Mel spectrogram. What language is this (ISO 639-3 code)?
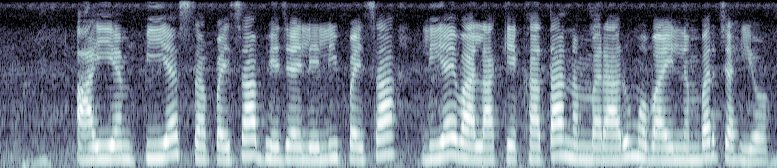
mai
